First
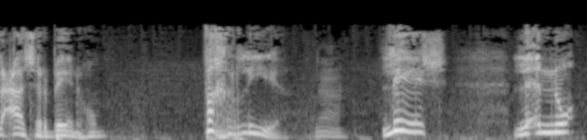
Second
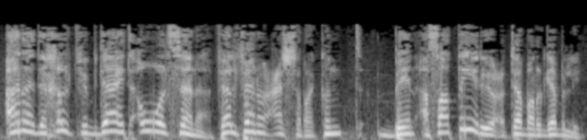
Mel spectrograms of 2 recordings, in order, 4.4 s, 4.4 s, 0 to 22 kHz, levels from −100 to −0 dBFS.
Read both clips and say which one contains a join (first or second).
second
